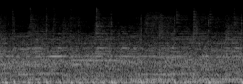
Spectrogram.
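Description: Live church music with a steady beat and held tones, mixed with the noise of a large congregation on its feet during a praise break.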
